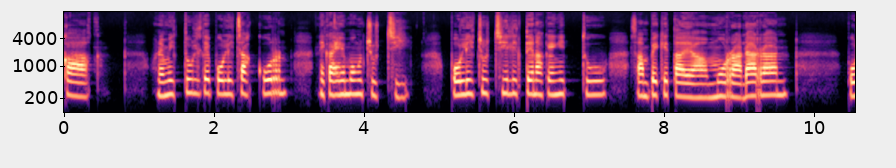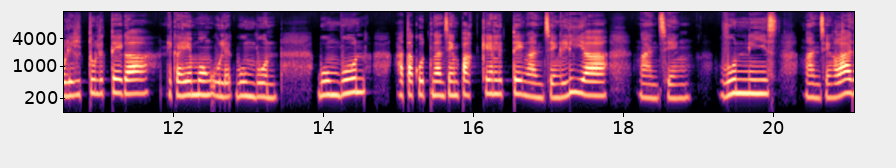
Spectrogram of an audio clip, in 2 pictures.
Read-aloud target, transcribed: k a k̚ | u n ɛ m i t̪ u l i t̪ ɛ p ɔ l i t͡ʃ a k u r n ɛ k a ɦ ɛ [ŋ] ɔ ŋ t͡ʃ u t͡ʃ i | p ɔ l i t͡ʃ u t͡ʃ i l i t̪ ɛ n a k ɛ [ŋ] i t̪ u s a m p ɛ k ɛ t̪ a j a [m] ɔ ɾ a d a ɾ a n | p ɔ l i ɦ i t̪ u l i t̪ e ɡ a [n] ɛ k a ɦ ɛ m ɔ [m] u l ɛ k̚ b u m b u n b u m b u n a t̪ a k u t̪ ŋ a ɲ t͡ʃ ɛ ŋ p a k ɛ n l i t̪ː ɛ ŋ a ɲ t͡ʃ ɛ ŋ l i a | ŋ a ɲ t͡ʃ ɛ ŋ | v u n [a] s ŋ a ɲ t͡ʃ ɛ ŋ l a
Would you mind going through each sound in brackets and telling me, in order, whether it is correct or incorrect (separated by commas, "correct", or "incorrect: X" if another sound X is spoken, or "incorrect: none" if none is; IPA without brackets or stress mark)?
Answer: incorrect: m, correct, correct, correct, incorrect: ŋ, incorrect: i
